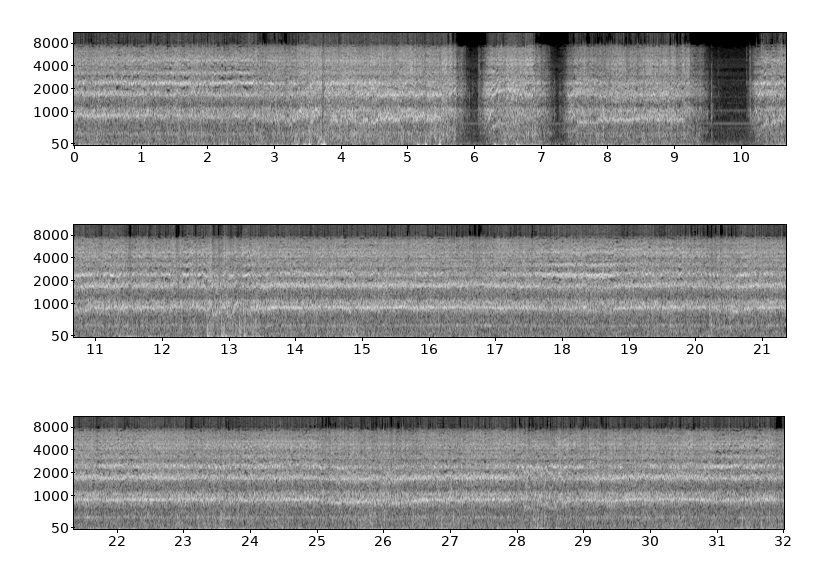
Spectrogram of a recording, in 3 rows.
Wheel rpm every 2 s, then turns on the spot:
220, 210, 160, 110, 130, 170, 220, 230, 230, 220, 230, 230, 220, 230, 220, 230.
none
